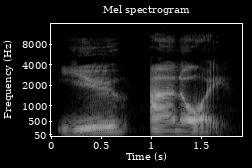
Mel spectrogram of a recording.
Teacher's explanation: the eye becomes something closer to an oi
